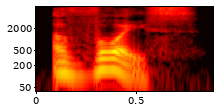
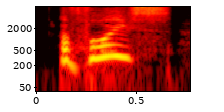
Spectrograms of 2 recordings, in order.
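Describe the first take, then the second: First: Said in the usual way. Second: High-pitched echoing question; puzzled dummy. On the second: Acted. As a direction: echo it as a high puppet query. Dummy echoes Joe, puzzled.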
